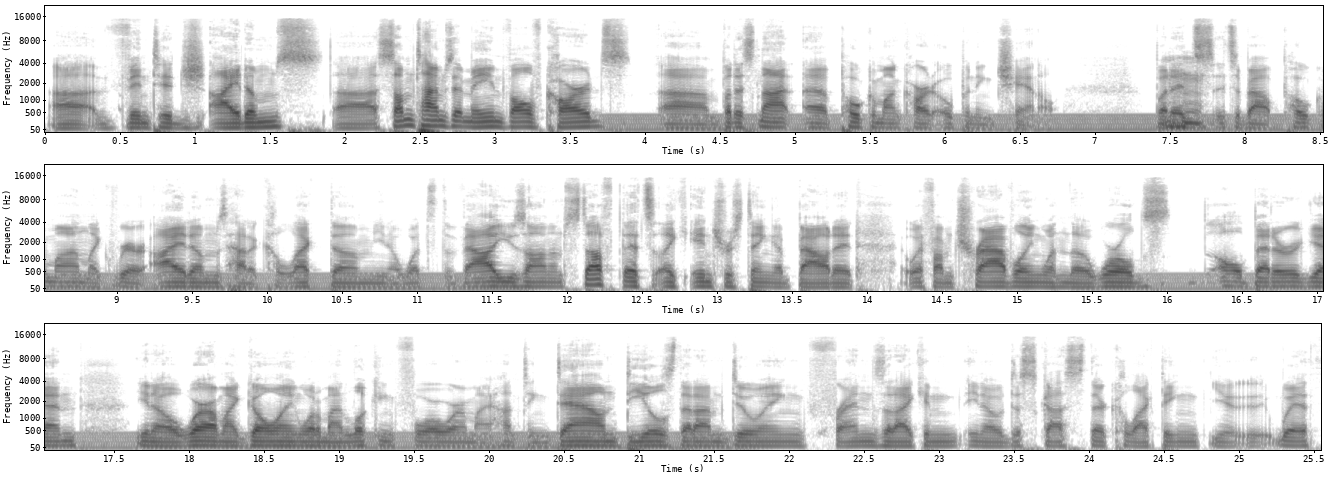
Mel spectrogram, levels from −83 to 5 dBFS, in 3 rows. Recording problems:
electrical hum; faint; from 3.5 to 12 s and from 15 to 22 s; 60 Hz, 20 dB below the speech

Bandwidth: 15 kHz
